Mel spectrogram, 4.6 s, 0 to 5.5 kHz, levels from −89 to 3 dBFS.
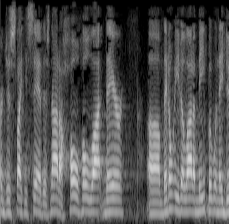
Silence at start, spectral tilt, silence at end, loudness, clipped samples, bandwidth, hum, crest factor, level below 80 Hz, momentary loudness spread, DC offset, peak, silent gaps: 0 s; -7.5 dB/octave; 0 s; -22 LUFS; under 0.1%; 5.4 kHz; none; 18 dB; -64 dBFS; 8 LU; under 0.1%; -4 dBFS; none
